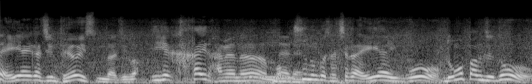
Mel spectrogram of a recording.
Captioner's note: drone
